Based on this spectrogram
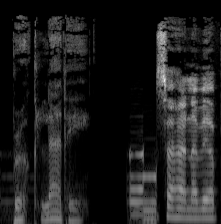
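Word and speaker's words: Bruichladdich: Jag tror att det är så att man även uttalar slutet så att det är Bruchladich. – Vi är hemskt ledsna att bryta programmet för ett klargörande. Här säger David fel. Rätt uttal är Bruchladdy.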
